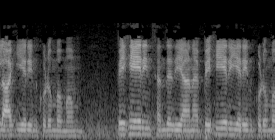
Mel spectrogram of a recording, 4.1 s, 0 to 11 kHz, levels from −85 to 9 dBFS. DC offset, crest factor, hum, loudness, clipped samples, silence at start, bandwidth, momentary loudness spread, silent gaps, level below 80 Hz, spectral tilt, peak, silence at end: under 0.1%; 20 dB; none; -22 LUFS; under 0.1%; 0 s; 6.4 kHz; 14 LU; none; -50 dBFS; -6 dB/octave; -4 dBFS; 0 s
